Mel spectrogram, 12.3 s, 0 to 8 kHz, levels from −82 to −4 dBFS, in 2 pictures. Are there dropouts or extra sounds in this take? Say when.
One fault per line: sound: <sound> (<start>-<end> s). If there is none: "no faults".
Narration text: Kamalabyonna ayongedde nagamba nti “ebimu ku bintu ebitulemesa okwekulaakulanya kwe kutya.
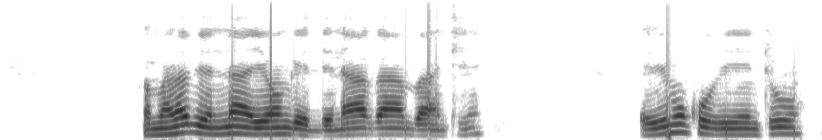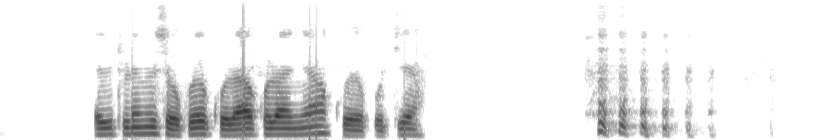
sound: laugh (10.5-11.6 s)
